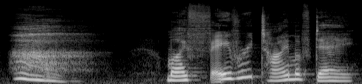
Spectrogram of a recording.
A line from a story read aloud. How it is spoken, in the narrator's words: she sighed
